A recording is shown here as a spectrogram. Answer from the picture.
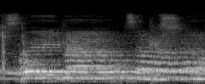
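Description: Mixed-voice high-school a cappella group singing held chords, with a female lead voice on top. It briefly dips at the start and swells back in about a quarter second later.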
